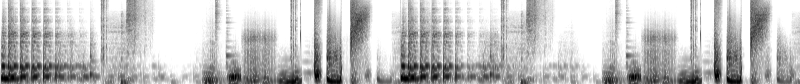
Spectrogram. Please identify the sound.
Another weird experimental loop with a slight melodic touch created with Massive within Reaktor from Native Instruments. Mastered with several plugins within Wavelab.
